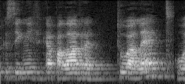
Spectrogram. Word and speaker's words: toilette: E você já se perguntou alguma vez o que significa a palavra toilette?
